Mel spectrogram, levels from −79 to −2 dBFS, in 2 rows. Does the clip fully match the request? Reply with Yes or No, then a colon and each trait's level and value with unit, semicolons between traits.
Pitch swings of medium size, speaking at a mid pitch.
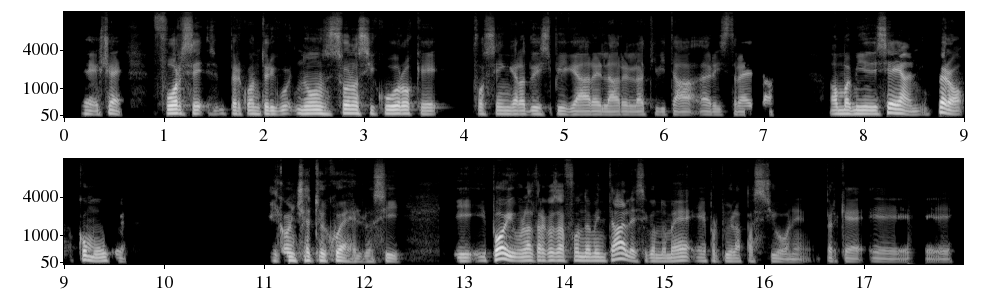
No: average, 3.6 semitones; low, 115 Hz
